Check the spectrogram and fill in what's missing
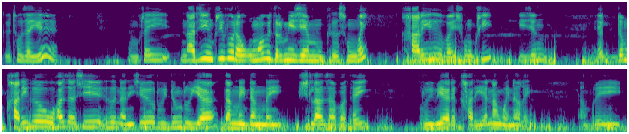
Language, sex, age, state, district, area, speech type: Bodo, female, 45-60, Assam, Baksa, rural, spontaneous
